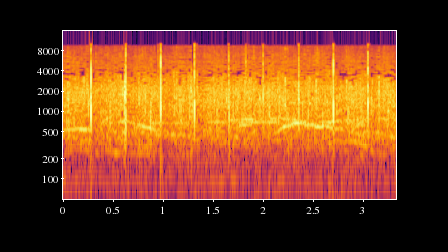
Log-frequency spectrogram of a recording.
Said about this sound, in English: They're clapping for horse races. We're clapping because we're one of them.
